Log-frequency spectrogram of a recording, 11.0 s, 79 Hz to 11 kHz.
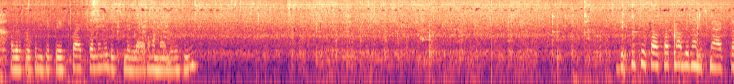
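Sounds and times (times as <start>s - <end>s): onions sizzling in hot oil: 0.0s - 11.0s
spoon stirring against pan: 4.3s - 10.7s.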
